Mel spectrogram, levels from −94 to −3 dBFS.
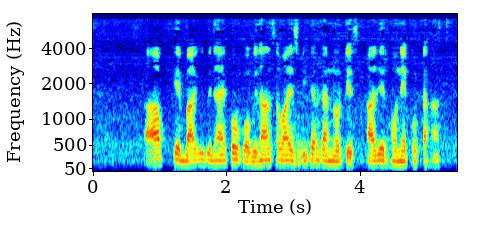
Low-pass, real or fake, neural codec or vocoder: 7.2 kHz; real; none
